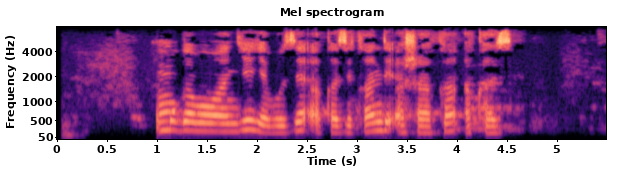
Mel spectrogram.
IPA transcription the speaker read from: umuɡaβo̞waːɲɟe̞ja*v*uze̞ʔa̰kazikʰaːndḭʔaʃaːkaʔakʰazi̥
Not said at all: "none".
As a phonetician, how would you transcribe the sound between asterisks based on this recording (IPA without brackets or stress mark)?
β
